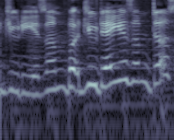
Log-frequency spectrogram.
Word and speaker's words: Judaism: I know exactly how to say Judaism. He said, Rebecca, it's Judaism, not Judaism.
